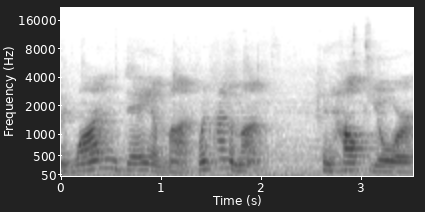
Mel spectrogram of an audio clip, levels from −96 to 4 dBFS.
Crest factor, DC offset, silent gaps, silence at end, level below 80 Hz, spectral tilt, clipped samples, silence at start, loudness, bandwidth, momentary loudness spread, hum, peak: 20 dB; under 0.1%; none; 0 s; -56 dBFS; -7.5 dB/octave; under 0.1%; 0 s; -32 LUFS; 10 kHz; 9 LU; none; -14 dBFS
